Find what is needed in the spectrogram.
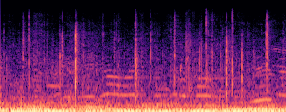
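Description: Indistinct voices of people in the background over a low steady hum, with scattered sharp clicks and crackles.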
